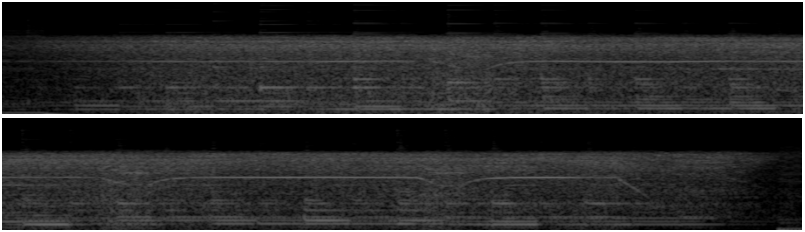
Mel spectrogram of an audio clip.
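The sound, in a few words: cutting mortises in wardrobe panels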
